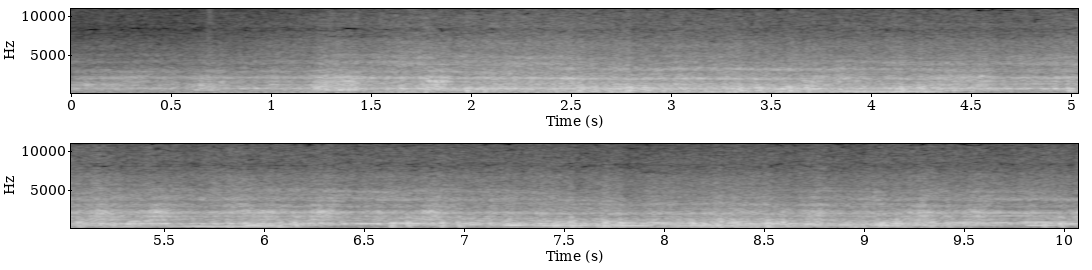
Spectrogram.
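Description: An electric train hums steadily while standing at a platform.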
